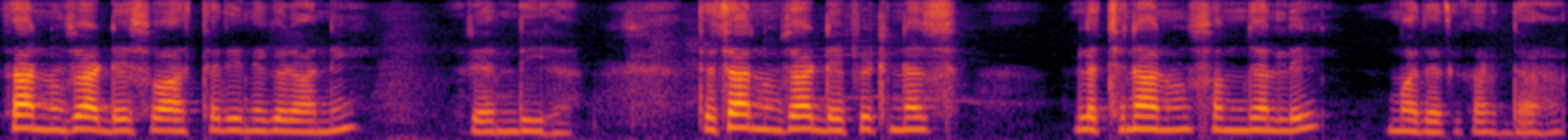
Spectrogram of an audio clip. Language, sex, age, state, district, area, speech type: Punjabi, female, 45-60, Punjab, Jalandhar, urban, spontaneous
